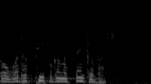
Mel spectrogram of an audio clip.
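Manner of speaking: anxious, soft, fast worried aside.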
